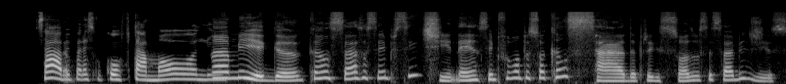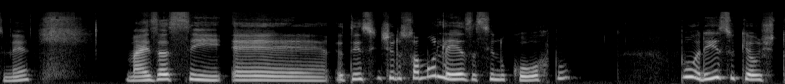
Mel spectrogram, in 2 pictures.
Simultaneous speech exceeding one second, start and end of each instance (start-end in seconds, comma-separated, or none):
none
